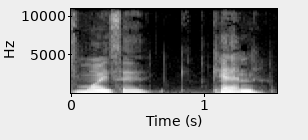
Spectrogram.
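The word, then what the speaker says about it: Moise Kean: Moise Keane? – It's close enough. – Moise Ken, actually. – Ken. – Anyway. Moise Keane. – But it's spelled Keane for some reason, so I get that.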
